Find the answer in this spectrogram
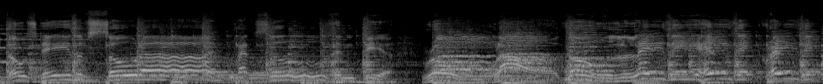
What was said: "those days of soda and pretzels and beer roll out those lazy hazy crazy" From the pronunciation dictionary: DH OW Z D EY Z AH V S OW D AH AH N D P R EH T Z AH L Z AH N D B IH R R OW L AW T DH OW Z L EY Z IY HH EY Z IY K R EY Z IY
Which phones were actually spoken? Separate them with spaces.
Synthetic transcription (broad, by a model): DH OW Z D EY Z AH V S OW D AH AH N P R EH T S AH L Z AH N B IH R R OW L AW DH OW Z L EY Z IY HH EY Z IY K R EY Z IY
